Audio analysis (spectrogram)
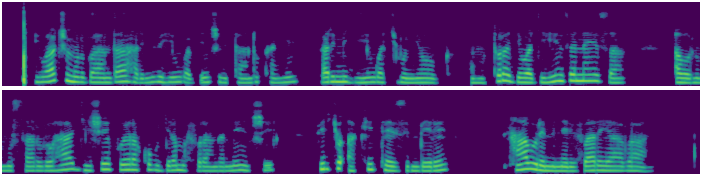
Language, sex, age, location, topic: Kinyarwanda, female, 36-49, Musanze, agriculture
